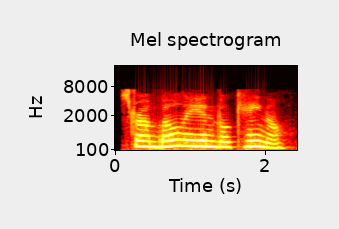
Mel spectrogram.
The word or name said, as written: strombolian volcano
